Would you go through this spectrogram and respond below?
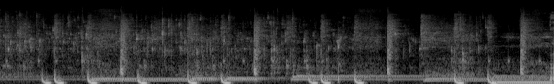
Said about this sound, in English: into the bowl, I'm going to put some warm water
